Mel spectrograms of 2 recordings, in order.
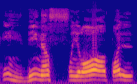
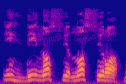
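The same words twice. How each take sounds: First: اہدنا الصراط slowly with a thin noon into the saad; thin noon joined. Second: اہدنا الص- slowly with a heavy noon; heavy noon mistake. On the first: Teacher showing the right join, slowly. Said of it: "نا کو جو ہے صاد کے ساتھ ملائیں گے". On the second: Teacher imitating the wrong heavy noon, slow. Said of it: "نون کو موٹا کر دیتے ہیں". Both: Shown as a demonstration.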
